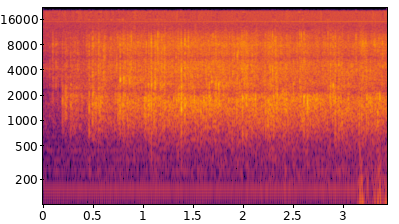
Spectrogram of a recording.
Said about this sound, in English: A better round of applause for Mr. Tunji.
